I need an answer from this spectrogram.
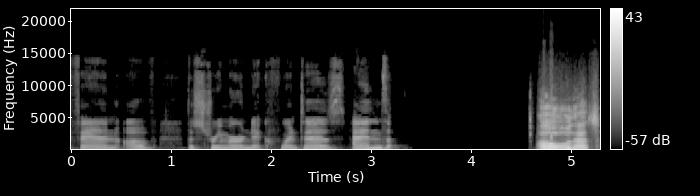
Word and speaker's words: Fuentes: is a far-right fan of the streamer Nick Fuentes, and Oh, that's how you pronounce his last name, okay.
